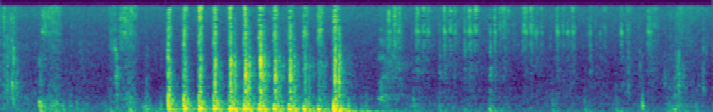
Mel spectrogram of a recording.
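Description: A marker squeaks and scratches across paper as a woman draws a picture, in a quick burst of rhythmic back-and-forth strokes, fairly loud, then softer scattered scribbles and taps follow.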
